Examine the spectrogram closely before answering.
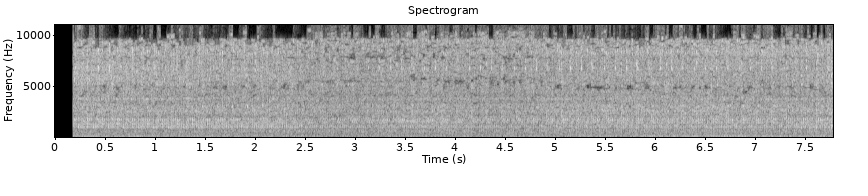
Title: Toyota land cruiser vx 200 diesel engine knocking, low power, engine oil reduce oli mesin berkurang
